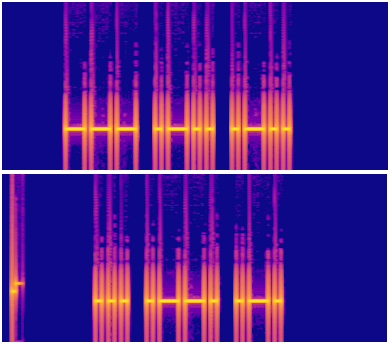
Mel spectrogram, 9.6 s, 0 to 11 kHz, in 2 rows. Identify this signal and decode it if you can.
Morse code, heard as a keyed tone, about 15 wpm, 700 Hz. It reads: OLL SPR
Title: Multi-letter Phonemes Quick Fire 15wpm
